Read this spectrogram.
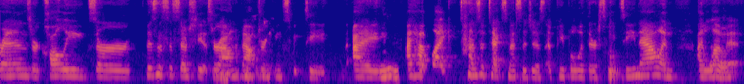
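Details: Adult woman speaking; normal voice.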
